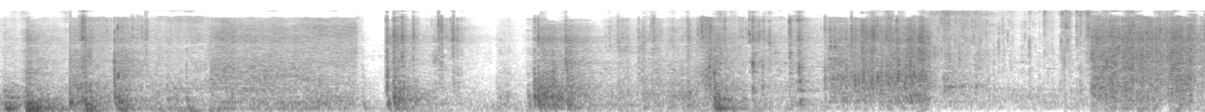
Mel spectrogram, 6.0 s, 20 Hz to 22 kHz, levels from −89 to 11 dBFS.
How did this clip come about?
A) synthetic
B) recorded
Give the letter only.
B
